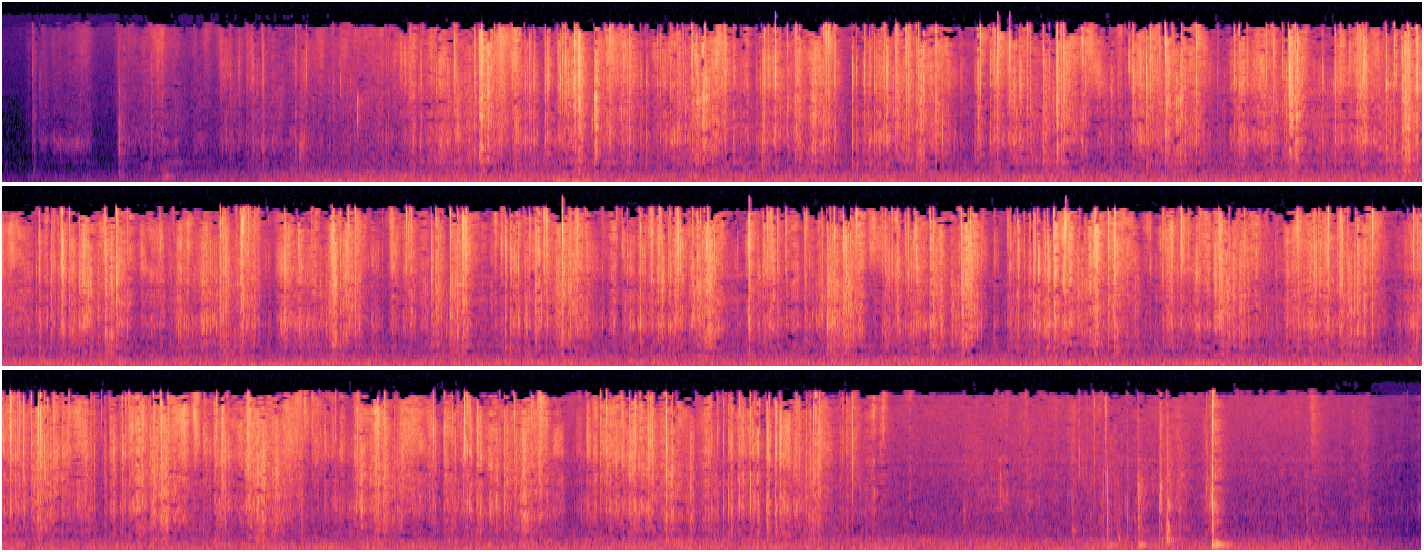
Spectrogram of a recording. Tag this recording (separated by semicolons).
book; paper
